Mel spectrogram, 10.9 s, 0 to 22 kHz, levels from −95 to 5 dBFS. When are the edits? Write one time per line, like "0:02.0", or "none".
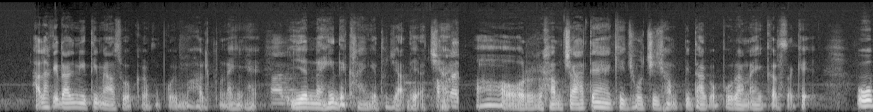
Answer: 0:05.8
